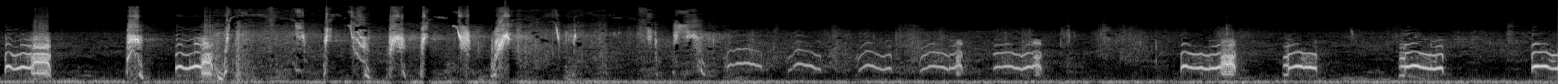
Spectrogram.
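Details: Baby macaque crying after being abandoned by its mother. It opens with scattered sharp clicks and knocks, then a series of short, arched, plaintive whimpering cries, roughly one or two a second, over soft background hum.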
